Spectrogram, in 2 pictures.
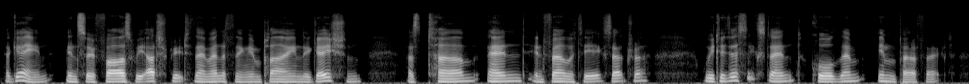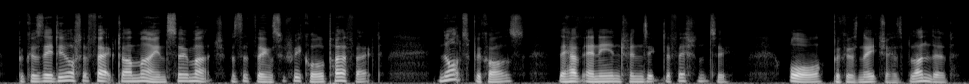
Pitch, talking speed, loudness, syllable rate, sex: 135 Hz, 160 wpm, -19 LUFS, 5.4 syllables/s, male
